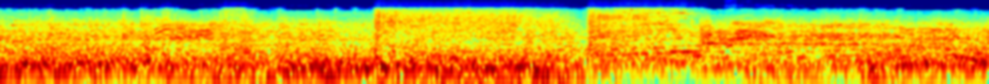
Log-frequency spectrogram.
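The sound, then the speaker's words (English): A film action scene fills with explosions: deep booms, crashes and roaring engine-like noise merge into a dense, loud, continuous rumble with sharp surges. No voices stand out. “Listen to all those explosions.”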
